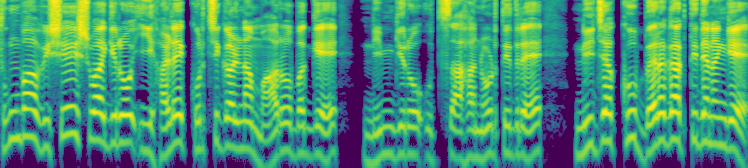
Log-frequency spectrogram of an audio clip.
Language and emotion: Kannada, surprised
